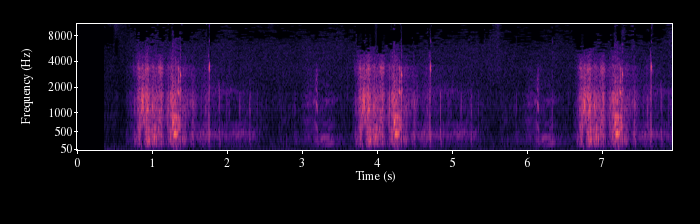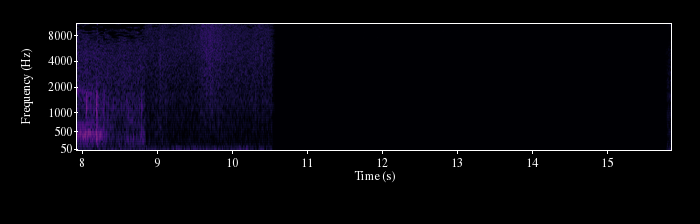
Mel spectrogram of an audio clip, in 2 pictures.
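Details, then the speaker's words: Three sloshing, splashing bursts about three seconds apart, then silence: Hippocratic succussion splash, fluid moving against air in a hydropneumothorax. "le bruit de l'épanchement en contact avec l'air dans un hydro pneumothorax est un bruit tout à fait typique"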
